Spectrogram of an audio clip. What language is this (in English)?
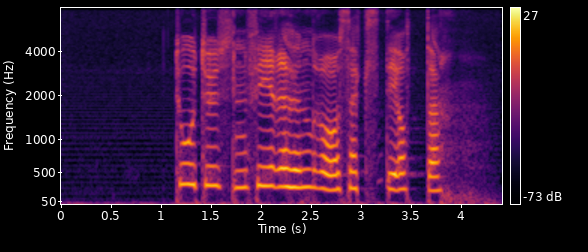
Norwegian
